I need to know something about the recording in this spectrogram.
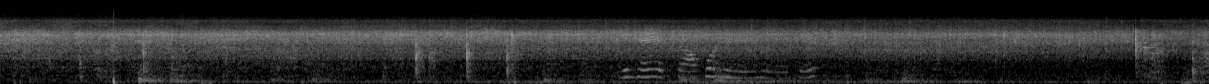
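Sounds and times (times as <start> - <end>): onions sizzling in hot oil: 0.0 - 12.0
spatula scraping and knocking pan: 0.8 - 9.8, 11.3 - 12.0.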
